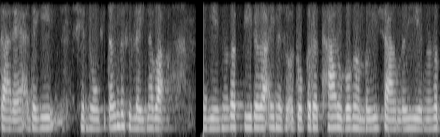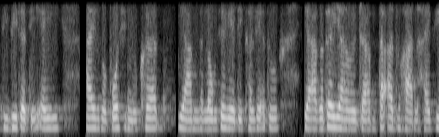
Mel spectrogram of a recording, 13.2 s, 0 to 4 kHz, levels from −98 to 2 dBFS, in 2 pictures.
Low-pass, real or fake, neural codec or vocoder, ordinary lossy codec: 3.6 kHz; real; none; none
